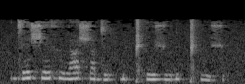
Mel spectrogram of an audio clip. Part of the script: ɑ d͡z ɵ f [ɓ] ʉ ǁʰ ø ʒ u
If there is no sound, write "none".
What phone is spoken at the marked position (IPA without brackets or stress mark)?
ɓ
